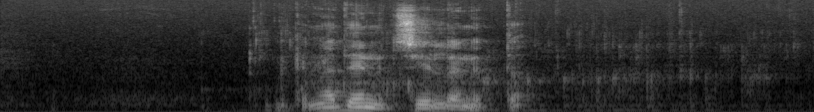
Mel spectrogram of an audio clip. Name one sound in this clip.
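Water pours from a kettle into a glass.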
